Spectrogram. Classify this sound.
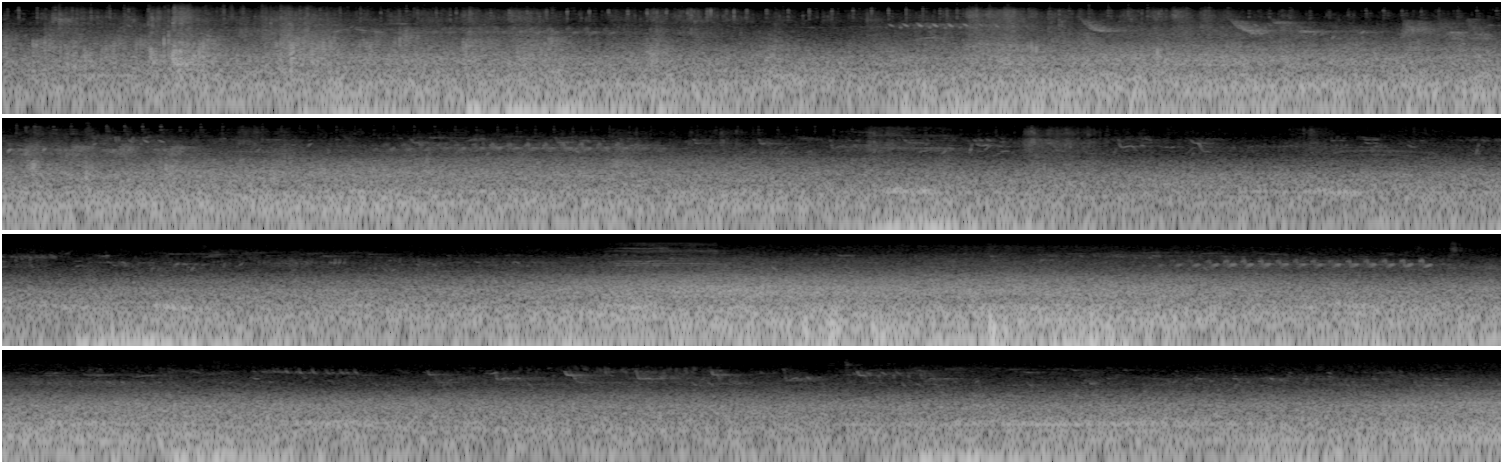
Soundscapes > Urban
